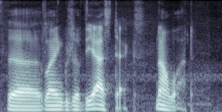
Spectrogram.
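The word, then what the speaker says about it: Nahuatl: is the that's the language of the aztecs now what it's spelt at the end it's it's n-a-h-u-a-t-l like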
